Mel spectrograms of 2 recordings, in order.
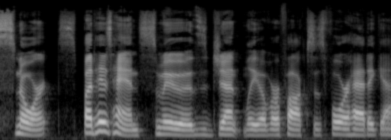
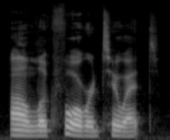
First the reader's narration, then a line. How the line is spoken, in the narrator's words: says gravely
